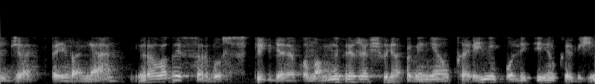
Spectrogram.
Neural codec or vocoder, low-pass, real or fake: codec, 44.1 kHz, 2.6 kbps, SNAC; 3.6 kHz; fake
